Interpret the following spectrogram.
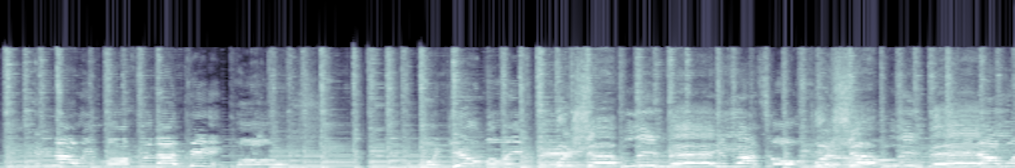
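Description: Acoustic guitar strummed as accompaniment while two men sing together.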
